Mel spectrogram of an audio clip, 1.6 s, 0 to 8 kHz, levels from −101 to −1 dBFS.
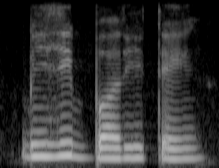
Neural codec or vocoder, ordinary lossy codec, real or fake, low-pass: codec, 16 kHz, 16 kbps, FreqCodec, larger model; Opus, 24 kbps; fake; 7.2 kHz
